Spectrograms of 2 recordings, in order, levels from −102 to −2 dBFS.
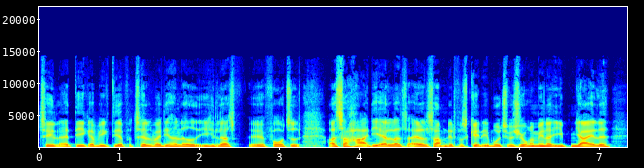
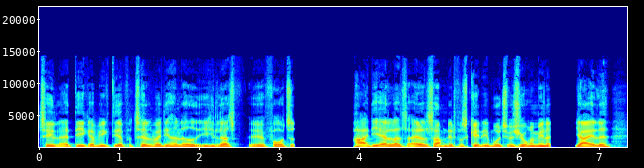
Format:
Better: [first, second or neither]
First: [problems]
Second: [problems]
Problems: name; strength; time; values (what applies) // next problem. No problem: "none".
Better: first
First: none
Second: audio cutting out; at 3 s for 0.5 s and at 6.5 s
